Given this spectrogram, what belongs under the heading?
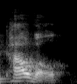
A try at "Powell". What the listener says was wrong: It's like one syllable. Powell. It's one syllable. It's not Powell. It's Powell.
